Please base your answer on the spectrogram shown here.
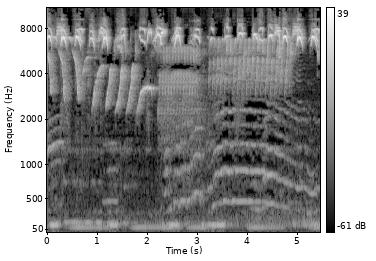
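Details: Breeding canary, said to be mating while feeding its chicks, a lure for pairing birds: quick high descending sweeps and chattering trills, then a buzzy rolling phrase, with steady lower whistled tones and rising slurs underneath.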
